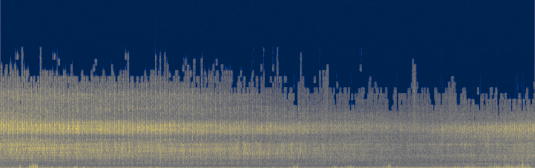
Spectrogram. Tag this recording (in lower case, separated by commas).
vehicle, engine, car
